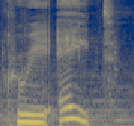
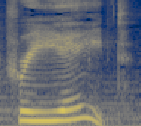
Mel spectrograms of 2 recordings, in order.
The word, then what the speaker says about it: create: 我们在读的时候需要特别注意啊，字母 E A 之间呢有一个半元音耶的加音，不要读作 create，而读作 create，可以听出来吗？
